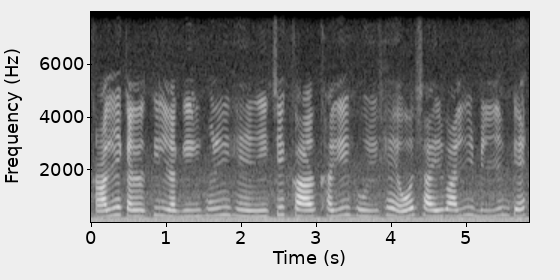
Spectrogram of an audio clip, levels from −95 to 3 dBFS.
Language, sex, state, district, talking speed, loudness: Hindi, female, Punjab, Kapurthala, 165 wpm, -18 LUFS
